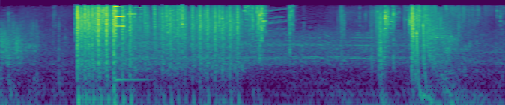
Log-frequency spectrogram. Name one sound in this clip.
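Sniper rifle shots boom loudly, one after another.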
